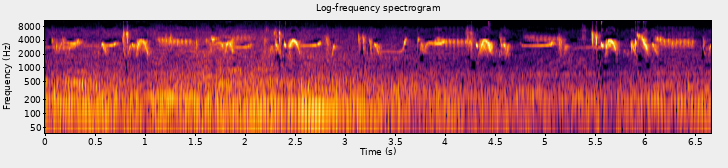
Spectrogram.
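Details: Captive flowerpeckers kept as decoy birds in wide mesh cages: sharp, high, thin chirps in quick clusters, repeated steadily through the stretch with short gaps, over a soft low background hum.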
